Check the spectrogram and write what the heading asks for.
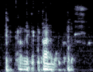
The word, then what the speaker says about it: rectángulos: Aquí, por ejemplo, será rectángulos. Acento en la A.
